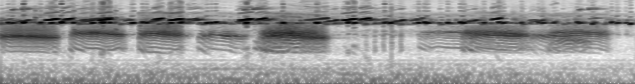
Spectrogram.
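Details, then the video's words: An eastern spadefoot from extreme southern Illinois, a burrower of sandy soils breeding March to September after heavy rains, repeats explosive nasal grunts about every second, a call attracting others from at least half a mile. "Its call can attract other spadefoots from at least one-half mile away and sounds something like an explosive nasal grunt."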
